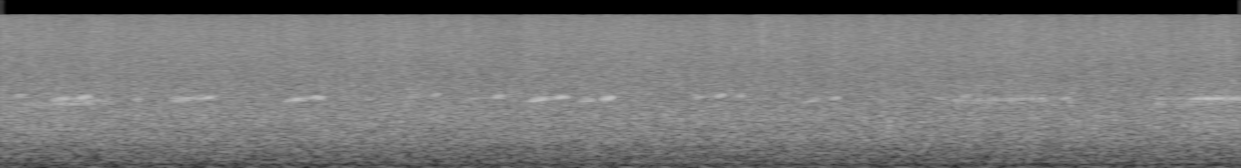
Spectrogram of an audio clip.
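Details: Frogs beside a river in a pristine forest with moss-covered ground give short, high chirping notes repeated irregularly through the stretch, set against a steady, loud rush of flowing water.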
